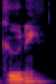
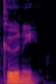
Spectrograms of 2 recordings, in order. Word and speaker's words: coney: But you make your own hot dog or like a coney. Like the the hides coney. Yeah, it's pronounced cooney. It's It's There's only one O. It's pronounced cooney.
